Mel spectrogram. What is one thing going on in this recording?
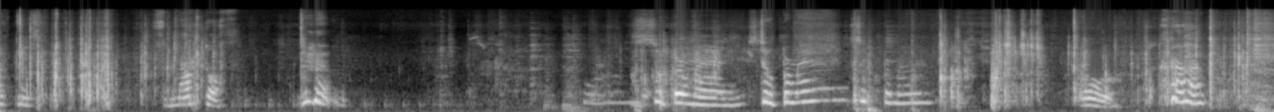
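A young girl talks and exclaims excitedly nearby.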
